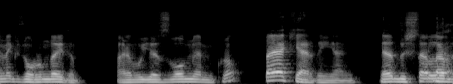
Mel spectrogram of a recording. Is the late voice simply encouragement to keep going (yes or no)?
yes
